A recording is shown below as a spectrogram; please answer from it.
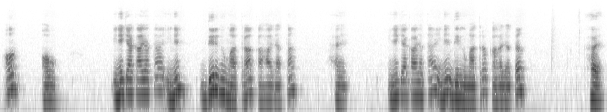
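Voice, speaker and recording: A man's voice: fairly high pitch, darkish tone. Man teaching with tinny lo-fi sound. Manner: repetitive, quizzing questions answered by himself. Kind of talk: grammar lesson. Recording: tinny phone-like recording.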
